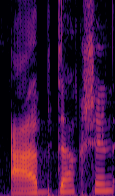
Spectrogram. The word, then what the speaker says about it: abduction: familiar with the terms abduction and adduction abduction sometimes pronounced a B duction for the sake of clarity means to move away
